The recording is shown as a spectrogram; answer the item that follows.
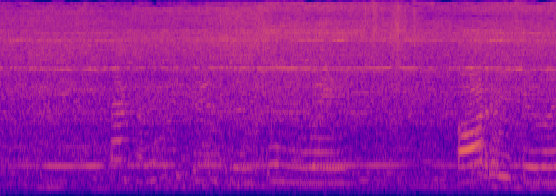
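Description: A steady motor hum, like a household appliance running in the room, with faint voices under it and a child starting to speak near the end.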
